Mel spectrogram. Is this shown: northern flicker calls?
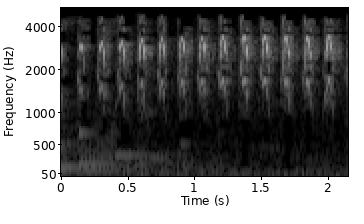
yes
